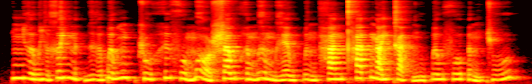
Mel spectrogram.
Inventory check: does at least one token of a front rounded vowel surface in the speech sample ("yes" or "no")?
no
